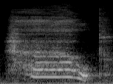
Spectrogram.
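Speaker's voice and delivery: high, drawn-out cry at ordinary volume; mock scream for help. Player shouts out for help in the game, mock scream. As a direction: call for help in a held-back, high-pitched wail. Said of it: "you scream at the top of your lungs".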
